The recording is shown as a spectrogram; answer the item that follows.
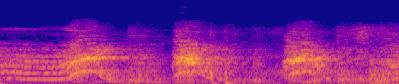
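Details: Yorkshire Terrier indoors, going crazy with excitement while a cat plays in a large box; three sharp, loud barks about half a second apart, with a whiny tone before the first.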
